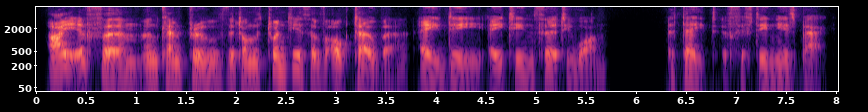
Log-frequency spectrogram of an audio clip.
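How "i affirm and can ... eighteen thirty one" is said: louder, formal reading tone; official nasal voice. A narrator's reading. Lawyer reads the marriage record, official nasal voice. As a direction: read it like a legal record. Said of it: "read out in a sort of official nasal voice".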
